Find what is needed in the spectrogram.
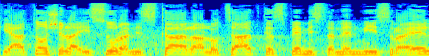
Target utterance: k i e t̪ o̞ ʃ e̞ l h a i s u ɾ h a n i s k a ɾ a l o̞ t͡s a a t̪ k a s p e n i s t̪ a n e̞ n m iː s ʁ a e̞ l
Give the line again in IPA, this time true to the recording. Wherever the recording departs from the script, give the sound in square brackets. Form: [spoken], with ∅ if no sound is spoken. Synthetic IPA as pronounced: k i [a] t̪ o̞ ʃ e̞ l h a i s u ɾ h a n i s k a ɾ a l o̞ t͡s a a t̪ k a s p e [m] i s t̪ a n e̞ n m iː s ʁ a e̞ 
